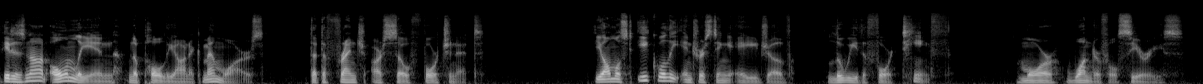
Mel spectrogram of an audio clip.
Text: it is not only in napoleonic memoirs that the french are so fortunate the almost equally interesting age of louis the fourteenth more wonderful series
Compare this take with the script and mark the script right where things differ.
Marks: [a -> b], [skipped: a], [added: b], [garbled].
it is not only in napoleonic memoirs that the french are so fortunate the almost equally interesting age of louis the fourteenth more wonderful series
